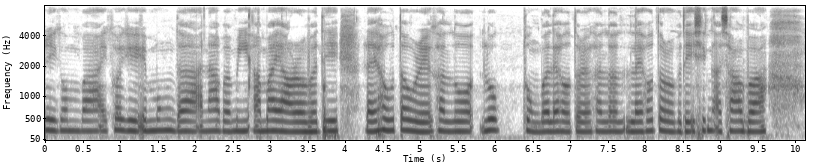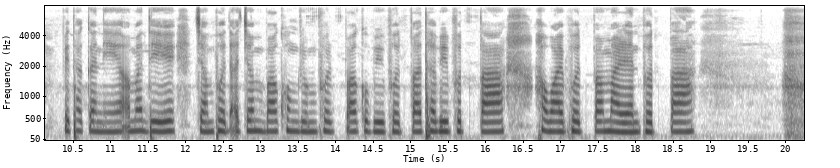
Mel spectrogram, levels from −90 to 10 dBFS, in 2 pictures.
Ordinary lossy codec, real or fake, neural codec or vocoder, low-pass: none; real; none; none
